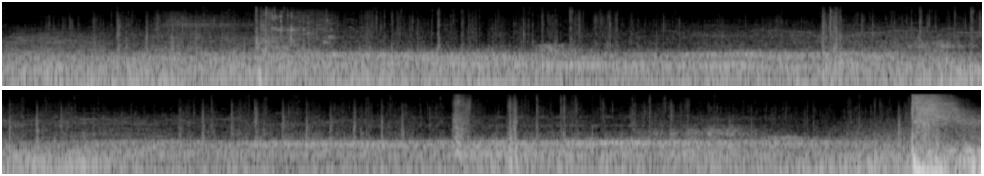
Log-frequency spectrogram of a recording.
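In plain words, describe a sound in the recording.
Footsteps run and climb over stone.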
